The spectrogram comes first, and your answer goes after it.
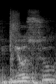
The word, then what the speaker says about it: Yeosu: Ensuite, encore plus au sud, direction la ville de Yeosu, qui s'écrit Yeosu mais qui se prononce Yosu il me semble.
